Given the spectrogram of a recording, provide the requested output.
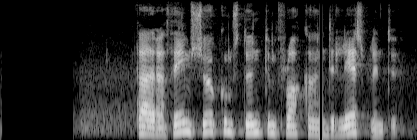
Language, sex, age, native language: Icelandic, male, 40-49, Icelandic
